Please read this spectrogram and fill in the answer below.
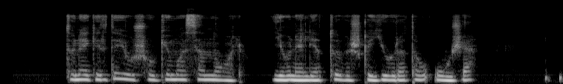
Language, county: Lithuanian, Vilnius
